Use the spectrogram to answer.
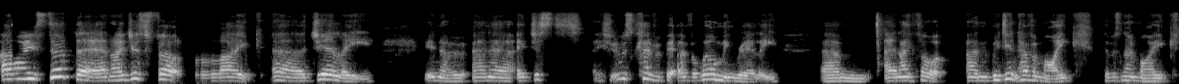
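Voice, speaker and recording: With a British accent, a woman speaks at a fairly low pitch. Her intonation is lively and her pace fairly slow. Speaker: financial adviser. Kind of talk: interview. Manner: hesitant, many fillers.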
